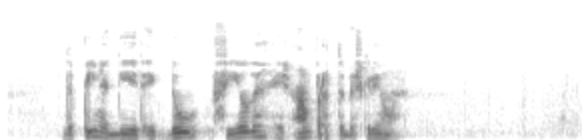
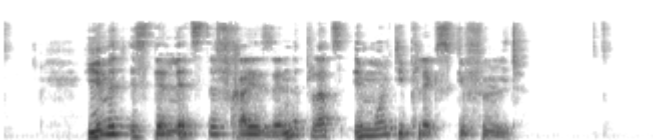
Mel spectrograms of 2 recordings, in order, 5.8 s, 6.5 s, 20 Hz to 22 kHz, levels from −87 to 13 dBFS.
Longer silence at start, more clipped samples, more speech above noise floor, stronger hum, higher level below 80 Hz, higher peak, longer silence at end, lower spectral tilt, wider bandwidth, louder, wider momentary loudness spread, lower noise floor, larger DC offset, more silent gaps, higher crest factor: second, 0.65 s vs 0.85 s; neither; second, 40 dB vs 64 dB; neither; second, -72 dBFS vs -62 dBFS; second, -14 dBFS vs -2 dBFS; first, 1.8 s vs 0.5 s; first, -7.5 dB/octave vs -4.5 dB/octave; about the same, 10.5 kHz vs 11.5 kHz; second, -35 LUFS vs -21 LUFS; about the same, 11 LU vs 12 LU; second, -75 dBFS vs -85 dBFS; neither; neither; about the same, 22 dB vs 20 dB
